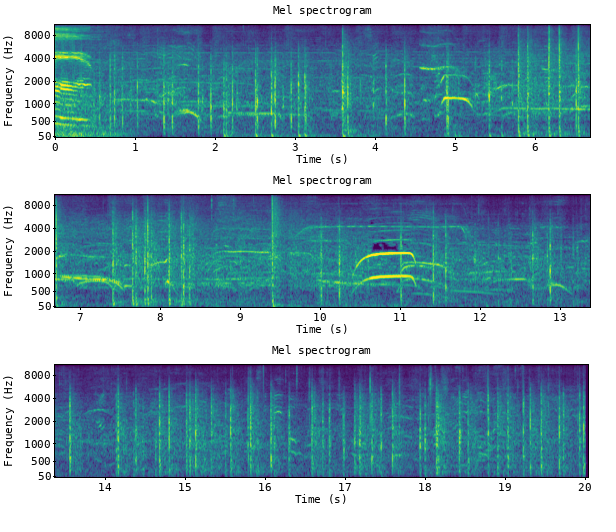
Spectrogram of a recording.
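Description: Fireworks bang and boom one after another.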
